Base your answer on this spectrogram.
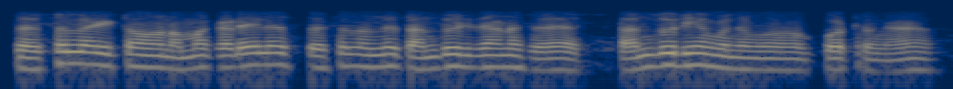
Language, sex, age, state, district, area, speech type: Tamil, male, 30-45, Tamil Nadu, Ariyalur, rural, conversation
